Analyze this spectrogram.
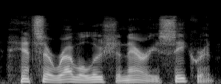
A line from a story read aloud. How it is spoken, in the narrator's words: he laughed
